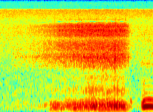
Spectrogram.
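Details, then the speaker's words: One low, rumbling snore on an in-breath, then a brief louder noise at the end; snoring. "а Лилю ну посмотри Ну хватит храпеть"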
